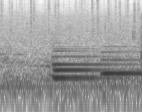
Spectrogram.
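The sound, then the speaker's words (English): A steady hiss of rain falls throughout, soft and even, while sustained musical tones swell in halfway through and hold over the downpour. “The rain continued to fall.”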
